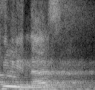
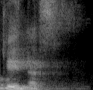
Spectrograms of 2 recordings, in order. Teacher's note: En la palabra quenas no hay nada, ¿no? Porque la U no suena. No decimos cuenas, sino quenas.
